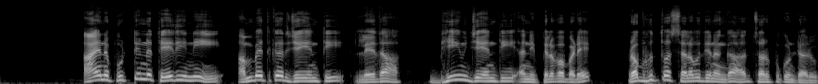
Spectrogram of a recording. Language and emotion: Telugu, neutral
